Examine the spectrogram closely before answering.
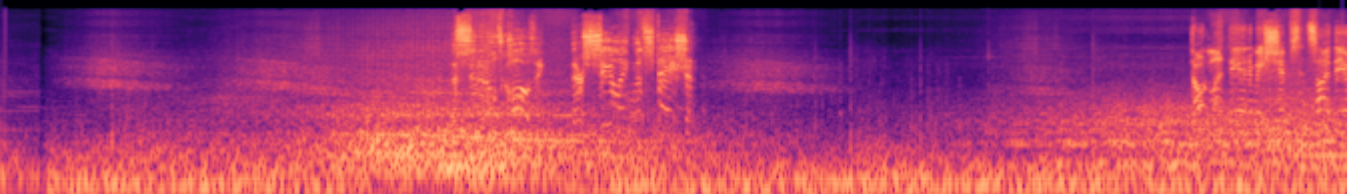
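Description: Spacecraft engines rumble deeply as ships fly past.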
